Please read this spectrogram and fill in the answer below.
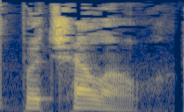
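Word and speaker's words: Bachalo: Editor's note, the correct pronunciation is Bocello.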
